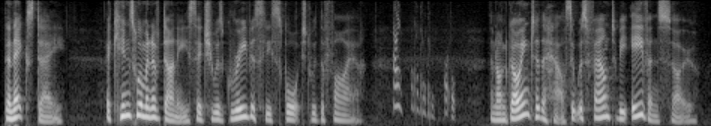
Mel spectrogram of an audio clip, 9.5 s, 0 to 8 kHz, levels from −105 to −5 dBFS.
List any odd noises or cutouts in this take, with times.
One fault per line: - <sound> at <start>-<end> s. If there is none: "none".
- chirp at 5.2-6.1 s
